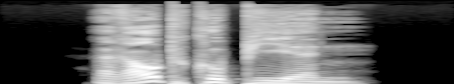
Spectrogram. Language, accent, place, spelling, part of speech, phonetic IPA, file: German, Germany, Berlin, Raubkopien, noun, [ˈʁaʊ̯pkoˌpiːən], De-Raubkopien.ogg
- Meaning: plural of Raubkopie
